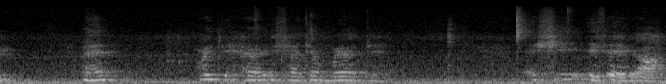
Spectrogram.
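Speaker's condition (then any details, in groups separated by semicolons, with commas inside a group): Traumatic brain injury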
